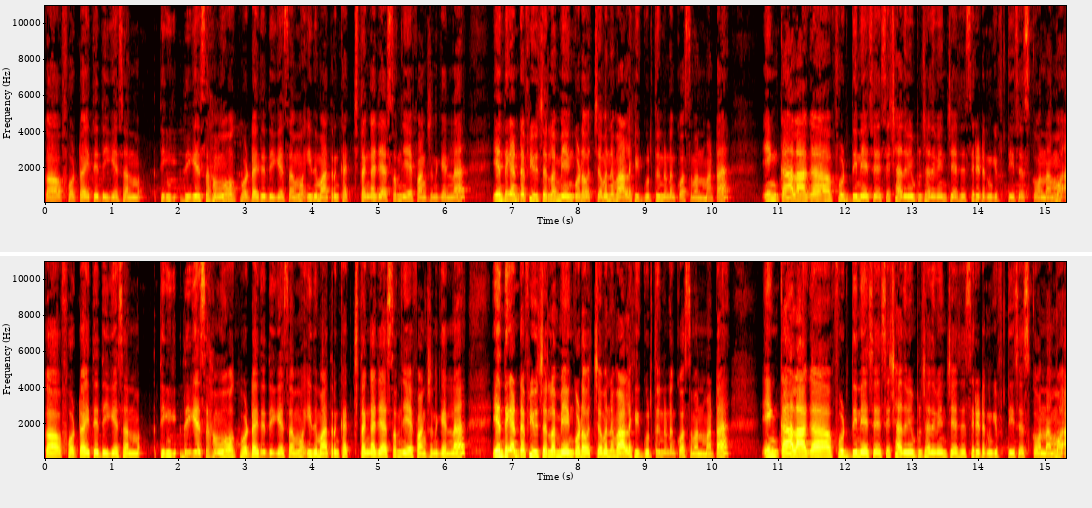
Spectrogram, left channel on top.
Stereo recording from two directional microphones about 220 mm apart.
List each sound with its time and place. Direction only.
0.0 s speech: 35° right (ahead or behind)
